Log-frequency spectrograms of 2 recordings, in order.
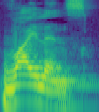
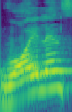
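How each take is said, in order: First: The first syllable sounds like 'vai'. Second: The first syllable sounds like 'voy'. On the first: The speaker calls it right. "वॉयलेंस नहीं बल्कि वायलेंस" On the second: The speaker calls it wrong. "इसे कभी भी वॉयलेंस नहीं कहना"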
